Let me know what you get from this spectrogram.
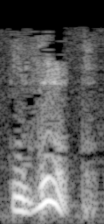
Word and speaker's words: dessert: Desert, 沙漠。那如果我们把它翻译为 desert, 背弃，背弃职责，遗弃，遗弃家人。Desert one's duty. Desert one's responsibility. Desert his family, and so on. 同时我们要注意 D-E-S-S-E-R-T, 它的发音 desert.甜品甜点 What's your favorite dessert?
